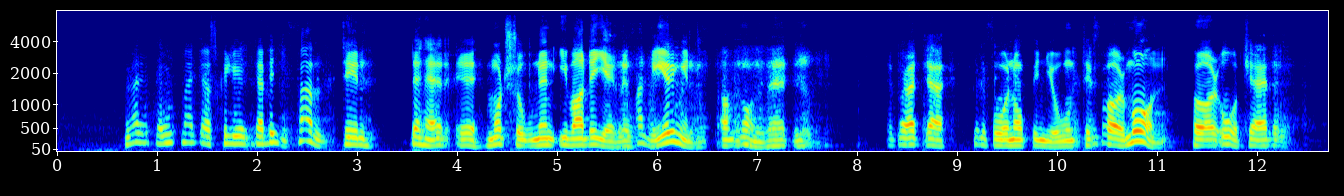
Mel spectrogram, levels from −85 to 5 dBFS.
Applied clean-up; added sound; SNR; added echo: neural mask model DeepFilterNet 3.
